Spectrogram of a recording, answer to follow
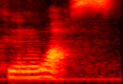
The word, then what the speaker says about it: Counoise: Well, the silent E in French makes your S say S. So this is, instead of Counoise, it is Counoise.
